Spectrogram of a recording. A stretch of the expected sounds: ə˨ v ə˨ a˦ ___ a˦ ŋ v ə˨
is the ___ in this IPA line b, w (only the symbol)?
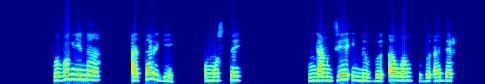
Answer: w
